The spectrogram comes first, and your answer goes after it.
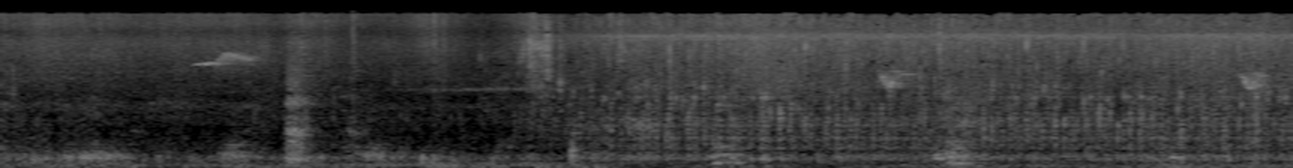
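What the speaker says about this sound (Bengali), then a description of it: "দেখো আমার তরকারিটা ফুটে উঠেছে।" Bitter gourd curry bubbles in a pan with a faint, steady simmering crackle, and soft occasional clinks and background sounds throughout.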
